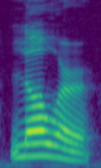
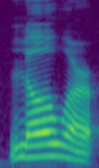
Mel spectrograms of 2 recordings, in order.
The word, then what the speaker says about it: lower: You see this C is smaller than this, or we can use another word which is lower, lower, O-W, pronounce it as long O.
